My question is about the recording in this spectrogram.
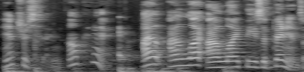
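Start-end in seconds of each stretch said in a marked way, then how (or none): none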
